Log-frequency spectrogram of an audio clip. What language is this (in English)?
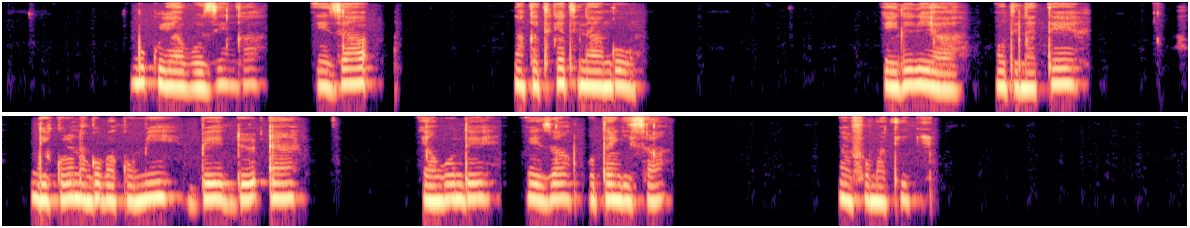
Lingala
